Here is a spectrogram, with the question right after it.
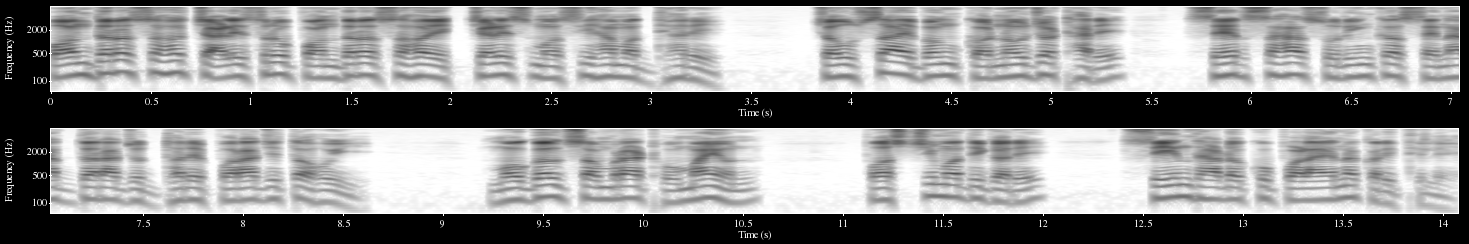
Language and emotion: Odia, neutral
